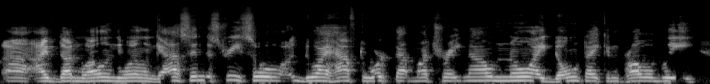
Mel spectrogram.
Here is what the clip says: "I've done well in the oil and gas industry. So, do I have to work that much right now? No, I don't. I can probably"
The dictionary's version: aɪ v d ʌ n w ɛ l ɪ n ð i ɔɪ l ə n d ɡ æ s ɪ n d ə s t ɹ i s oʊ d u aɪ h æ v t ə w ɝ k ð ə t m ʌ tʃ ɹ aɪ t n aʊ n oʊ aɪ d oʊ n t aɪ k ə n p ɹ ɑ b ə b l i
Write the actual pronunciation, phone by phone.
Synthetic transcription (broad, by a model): aɪ v d ʌ n w ɛ l ɪ n ð i ɔɪ l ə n ɡ æ s ɪ n d ə s t ɹ i s oʊ d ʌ aɪ h æ f t ə w ɝ k ð ə t m ʌ tʃ ɹ aɪ t n aʊ n oʊ aɪ d oʊ n t aɪ k ə n p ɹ ɑ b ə b l i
